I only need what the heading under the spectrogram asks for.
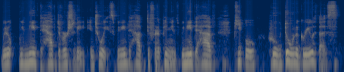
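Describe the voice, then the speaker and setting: A woman's voice: lowish voice, steady tone, brisk, creaky, mellow, husky. A woman vlogger giving an opinionated monologue, emphatic and repeating her points for stress. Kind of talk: opinionated talking-to-camera monologue.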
